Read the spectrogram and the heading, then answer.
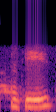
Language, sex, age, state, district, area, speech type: Urdu, female, 18-30, Uttar Pradesh, Gautam Buddha Nagar, rural, conversation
